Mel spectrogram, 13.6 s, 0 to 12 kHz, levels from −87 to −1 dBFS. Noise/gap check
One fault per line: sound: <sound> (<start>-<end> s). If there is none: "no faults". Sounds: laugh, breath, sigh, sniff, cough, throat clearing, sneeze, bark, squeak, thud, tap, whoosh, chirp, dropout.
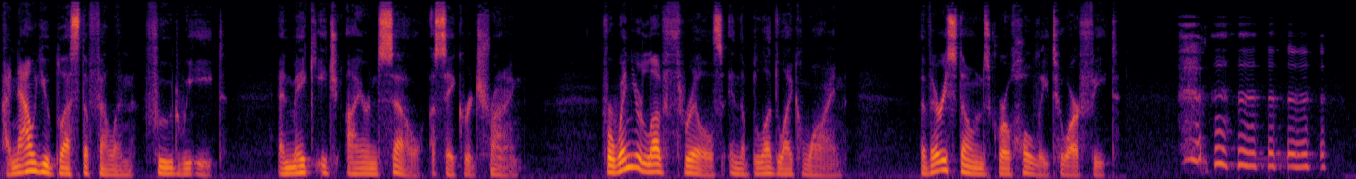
sound: laugh (11.8-13.3 s)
